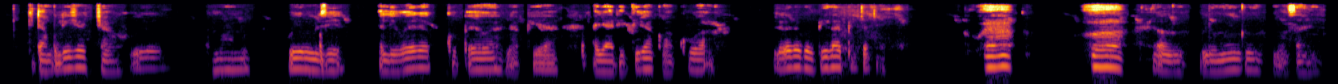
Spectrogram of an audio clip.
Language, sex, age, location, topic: Swahili, male, 18-24, Nakuru, government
